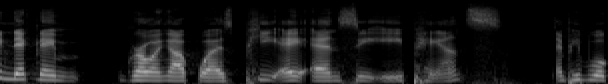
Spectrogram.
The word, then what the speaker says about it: Pance: But yeah, that was it wasn't like pants like I'm wearing pants. It was pants that rhymes with Nance. and everyone called me P-A-N-C-E.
